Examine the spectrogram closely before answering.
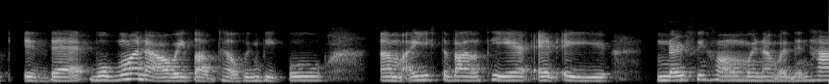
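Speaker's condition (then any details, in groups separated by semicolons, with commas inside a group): Cerebral palsy; present since birth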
